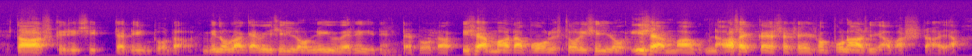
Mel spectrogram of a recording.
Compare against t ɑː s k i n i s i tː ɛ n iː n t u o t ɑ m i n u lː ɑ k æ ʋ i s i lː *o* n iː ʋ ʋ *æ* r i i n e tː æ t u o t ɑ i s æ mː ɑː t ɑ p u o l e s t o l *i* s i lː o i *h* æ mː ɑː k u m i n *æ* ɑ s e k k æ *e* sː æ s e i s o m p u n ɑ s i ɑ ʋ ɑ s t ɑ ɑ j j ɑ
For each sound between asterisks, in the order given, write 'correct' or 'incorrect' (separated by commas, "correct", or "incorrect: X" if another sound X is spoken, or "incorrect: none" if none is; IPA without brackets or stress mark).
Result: correct, incorrect: e, correct, incorrect: s, correct, correct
